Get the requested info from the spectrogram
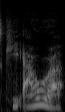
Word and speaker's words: Kia ora: It means hello in Maori, but they would tend to bring the A and the O together and pronounce it as Kiora.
